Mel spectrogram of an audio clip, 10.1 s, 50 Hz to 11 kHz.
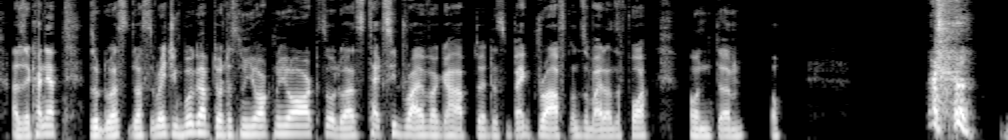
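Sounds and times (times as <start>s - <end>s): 
speech: 0.0s - 7.9s, 9.3s - 10.0s
single sharp sneeze: 9.3s - 9.8s.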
